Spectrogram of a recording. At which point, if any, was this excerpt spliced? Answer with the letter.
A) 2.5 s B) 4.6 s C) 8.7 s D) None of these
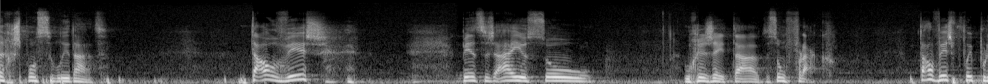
B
